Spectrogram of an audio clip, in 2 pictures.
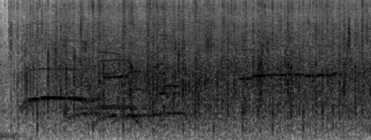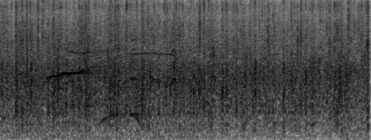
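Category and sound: crowd, audience applause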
